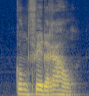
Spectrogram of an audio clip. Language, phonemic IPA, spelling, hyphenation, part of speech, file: Dutch, /ˌkɔn.feː.dəˈraːl/, confederaal, con‧fe‧de‧raal, adjective, Nl-confederaal.ogg
- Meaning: confederal; relating to a confederacy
